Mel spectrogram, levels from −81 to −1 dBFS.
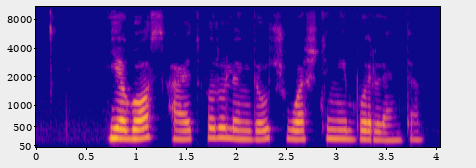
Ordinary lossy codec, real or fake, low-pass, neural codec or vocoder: Opus, 32 kbps; real; 9.9 kHz; none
